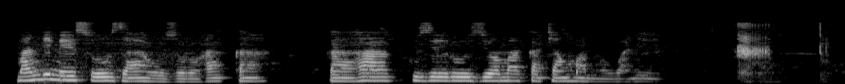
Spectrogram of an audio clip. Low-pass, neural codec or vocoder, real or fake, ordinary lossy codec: 7.2 kHz; codec, 16 kHz, 16 kbps, FreqCodec, larger model; fake; none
